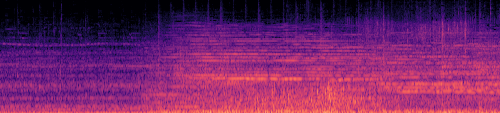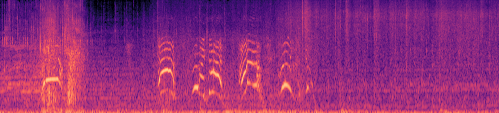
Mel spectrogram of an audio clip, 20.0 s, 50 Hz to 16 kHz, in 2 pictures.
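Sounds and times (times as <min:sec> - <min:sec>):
eerie music drone: 0:00.0 - 0:19.9
low rumble: 0:00.0 - 0:19.9
loud water splash: 0:09.5 - 0:12.0.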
